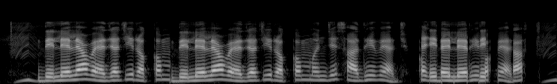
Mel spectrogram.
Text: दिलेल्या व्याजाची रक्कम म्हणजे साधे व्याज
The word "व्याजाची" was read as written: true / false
true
